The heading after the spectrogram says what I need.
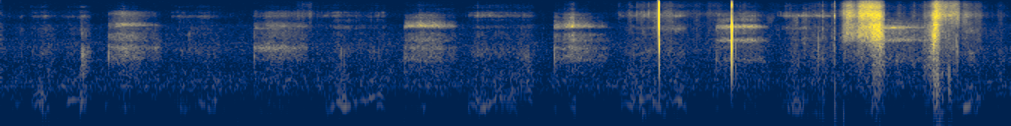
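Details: Sick sleeping child at night with louder-than-usual snoring: soft, rhythmic, noisy snoring breaths, with a few faint clicks and rustles in the room.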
